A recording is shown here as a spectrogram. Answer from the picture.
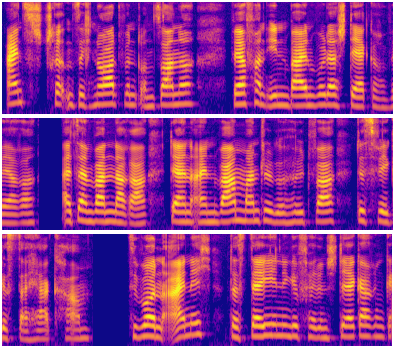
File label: female, 0 km/h, lombard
